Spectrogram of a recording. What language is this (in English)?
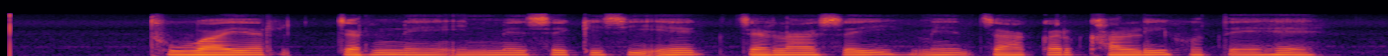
Hindi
